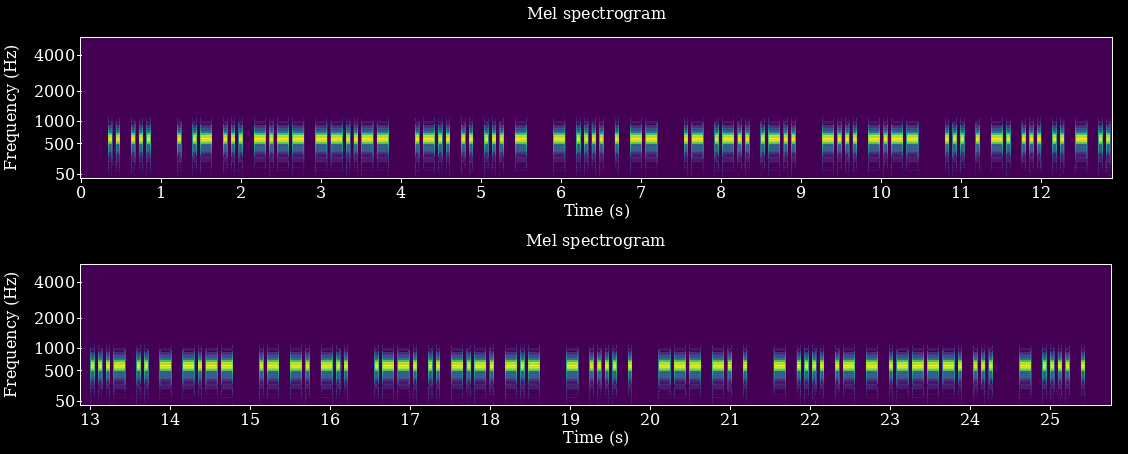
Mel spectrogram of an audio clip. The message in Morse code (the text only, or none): IS EASY, LIST THEM ALL BY SENSITIVITY AND PICK THE ONE THAT'S THE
